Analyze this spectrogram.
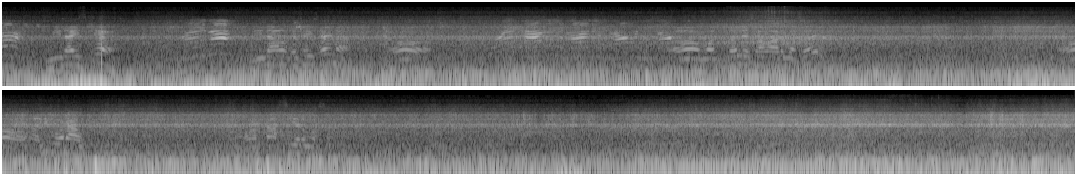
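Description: Wind rushes past while riding.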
